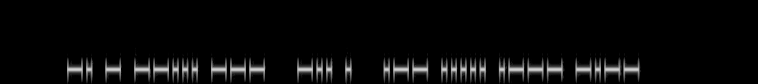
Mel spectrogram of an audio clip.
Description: Morse code, heard as a keyed tone, about 25 wpm, 700 Hz. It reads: NT7O DE W5JY
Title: USA Callsign DE Callsign - 4 Characters - 25wpm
